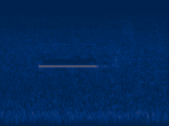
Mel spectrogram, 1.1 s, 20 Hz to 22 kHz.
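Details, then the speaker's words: Single short high-pitched beep from a blood glucose meter as the test strip with a finger-prick blood drop is read. The user of an OmniPod insulin pump is checking blood sugar, which reads 214. "to do that isn't just like any other machine you put your test strip in you prick your finger with a little bit of blood and put"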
